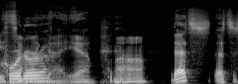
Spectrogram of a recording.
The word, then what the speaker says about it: Cordura: Cardora. Is that how you say it? That outer on some waiters. Cordura.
